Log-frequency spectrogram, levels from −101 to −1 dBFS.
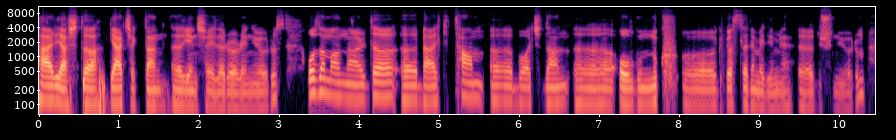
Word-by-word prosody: her 125 -2 +9
yaşta 110 -1 +7
gerçekten, 105 -2 +3
ııı, 100 -1 0
yeni 100 -1 0
şeyler 90 -1 -1
öğreniyoruz. 90 +6 -4 0.3
O 170 +1 +7
zamanlarda, 145 -3 +1
ııı, 130 0 +1
belki 120 0 0
tam, 140 -3 -1
ııı, 125 -1 -3
bu 115 +1 -3
açıdan, 115 +1 -3
ııı, 110 -1 -3
olgunluk, 110 +2 0
ııı, 105 -1 -4
gösteremediğimi, 95 -4 -4
ııı, 90 -1 -6
düşünüyorum. 90 - -8
110 Hz, 120 wpm, -25 LUFS, 100-125 Hz, 0.3 s, her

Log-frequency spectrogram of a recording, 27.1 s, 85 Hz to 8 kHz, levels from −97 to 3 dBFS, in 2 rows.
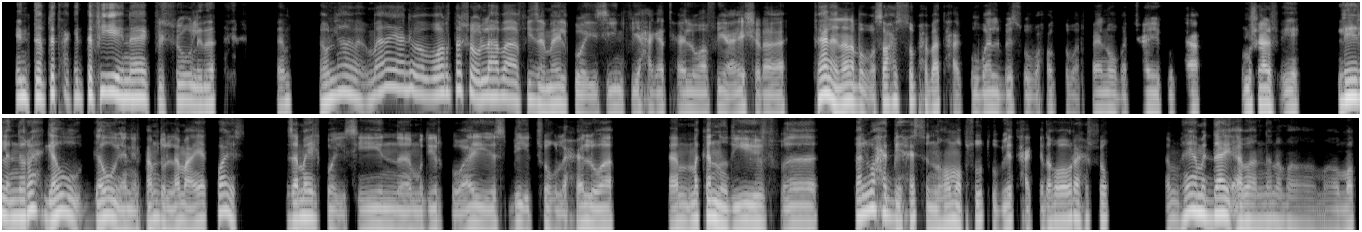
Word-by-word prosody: أنت 170 -1 +3
بتضحك، 170 0 0
أنت 170 +2 +3
فيه 210 +3 +2
إيه - - +6
هناك 165 -2 +4
في - - -12
الشغل 135 0 -2
ده؟"، 130 0 +1 0.6
تمام، 125 +3 -4 0.3
أقول 150 +5 +3
لها 190 -6 0
ما 205 - -2
يعني 235 -1 0
ما 200 -4 0
بارضاش 200 +4 0
أقول 170 +1 +3
لها 175 0 +3
بقى 165 -3 +1
فيه 150 +2 -5
زمايل 125 -1 0
كويسين، 105 0 -6
فيه 110 0 -7
حاجات 105 -1 -6
حلوة، 100 0 -4
في 110 0 -5
عِشرة. 95 -1 -3 0.3
فعلًا 185 -2 +9
أنا 135 +3 +6
بابقى 120 -4 -4
صاحي 135 +1 +1
الصبح 135 -3 -4
باضحك 110 -4 -3
وبالبس 95 -1 -6
وباحط 90 +3 -11
بارفان 95 +3 -8
وباتشيِّك 100 +1 -6
وبتاع 105 +3 -4 0.5
ومش 120 +1 -2
عارف 125 -3 +4
إيه، 110 0 -3 0.4
ليه؟ 165 +4 +9
لأني 145 -3 +4
رايح 185 +2 +3
جو 150 0 +3
جو 140 +2 +3
يعني 100 -3 -1
الحمد 120 +7 -2
لله 110 0 0
معايا 115 +2 +1
كويس، 175 -8 0 0.4
زمايل 135 +1 +3
كويسين، 95 -1 -3
مدير 95 +2 -4
كويس، 100 +4 -2
بيئة 110 -1 -5
شغل 95 -5 -6
حلوة، 105 -1 0 0.6
تمام، 115 +3 0
مكان 130 +2 +4
نظيف، 115 0 +1
آآ، 115 +2 -2 0.4
فالواحد 175 +2 +4
بيحس 130 +1 -2
إن 105 -2 0
هو 105 +3 +1
مبسوط 120 +2 -1
وبيضحك 100 -1 -3
كده 100 +2 -3
وهو 120 +2 +3
رايح 135 -1 +1
الشغل، 125 0 -4 0.6
تمام. 135 -1 -7
هي 175 +5 +5
متضايقة 160 -6 +6
بقى 120 0 +2
إن 115 +1 -4
أنا 120 -1 -4
ما 105 -2 -10
ما 95 0 -12
ما 100 +1 -3
115 Hz, 180 wpm, -25 LUFS, 100-145 Hz, 0.6 s, فعلًا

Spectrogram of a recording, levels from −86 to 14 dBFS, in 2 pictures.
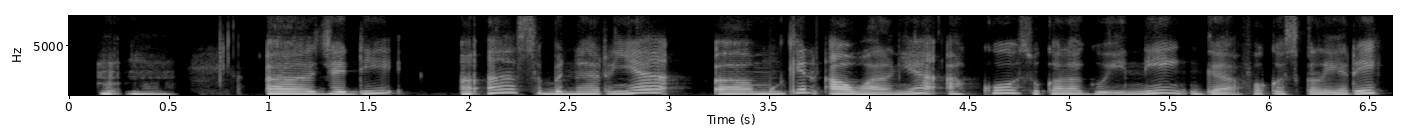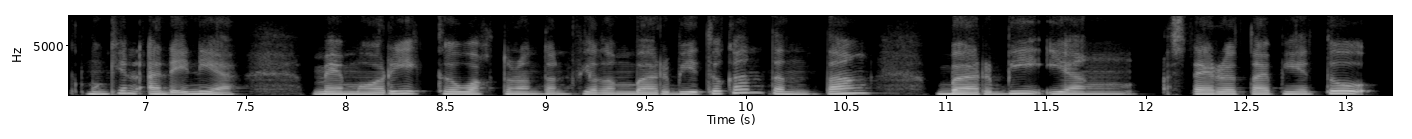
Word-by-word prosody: Mhm, 205 -4 0 0.5
eee, 230 -1 +7
jadi 205 +4 +2 0.4
heeh, 280 +8 +1
sebenernya, 220 +6 +1 0.2
eee, 220 0 +5
mungkin 220 +10 +1
awalnya 200 +1 +4
aku 275 +8 -2
suka 235 -6 -5
lagu 185 +1 -1
ini 210 - 0
nggak 185 -3 -1
fokus 200 0 -4
ke - - -14
lirik 190 +10 +1 0.2
mungkin 230 +5 -2
ada 200 -3 +2
ini 200 -3 +3
ya, 155 - -7 0.4
memori 195 +3 +1
ke 215 - -1
waktu 200 -1 -1
nonton 190 0 -2
film 185 -2 -1
Barbie 190 +1 +1
itu 245 - -1
kan 325 +4 -4
tentang, 225 +6 0 0.3
Barbie 190 +4 +2
yang 190 -2 -1 0.2
stereotype-nya 200 -1 -1
itu, 255 +4 +2
200 Hz, 150 wpm, -22 LUFS, 190-230 Hz, 0.5 s, eee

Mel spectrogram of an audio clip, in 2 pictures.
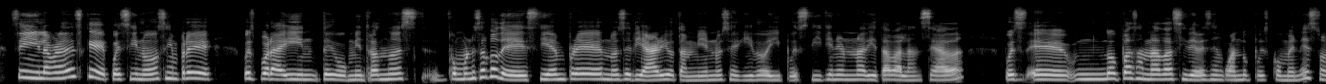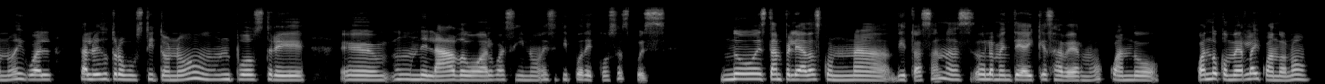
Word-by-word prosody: Sí, 310 -3 +4
la 270 -1 +4
verdad 285 +5 +3
es 370 - -2
que, 300 -10 +4
pues 240 0 0
sí, 245 0 -1
no 235 +2 +1
siempre, 275 -1 +2 0.3
pues 275 -2 +1
por 255 0 +2
ahí, 225 -1 +2
te 235 - +2
digo, 215 -3 +2
mientras 215 +2 0
no 240 +2 +2
es, 255 -1 -1 0.3
como 255 0 +1
no 280 - +2
es 320 - -3
algo 360 +2 +3
de 210 -4 +4
siempre, 240 +2 +2
no 230 -1 0
es 225 - -1
de 240 0 +1
diario 215 +1 +3
también, 200 0 -3
no 215 - -2
es - - -8
seguido 205 0 -3
y, 200 0 -1
pues 195 0 -6
sí, 210 0 -7
tienen 225 0 -3
una 220 0 +1
dieta 215 +1 0
balanceada, 200 - 0 0.4
pues, 225 -1 0
eh, 220 -2 +3
no 240 +3 +1
pasa 275 -1 +1
nada 235 0 +3
si 235 -1 -3
de 215 -1 +2
vez 215 +1 -2
en 220 -1 -3
cuando, 210 0 -3
pues, 205 0 -7
comen 200 0 -4
eso, 280 -7 -3
¿no? 210 +3 -4
Igual, 225 -3 0 0.2
tal 240 -1 +1
vez 235 +1 +4
otro 240 -2 +1
gustito, 215 -1 -4
¿no? 215 +5 -1
Un 230 -4 -2
postre, 215 -3 0 0.3
eh, 210 -1 +1
un 225 +2 -3
helado 205 0 +3
o 205 - +1
algo 210 +2 -1
así, 210 -1 -7
¿no? 200 +1 -6
Ese 220 -1 -9
tipo 225 0 -5
de 210 - -2
cosas, 200 0 -10
pues, 475 - -5 0.5
no 245 +2 +3
están 240 -1 +1
peleadas 225 0 +2
con 220 -3 -2
una 205 0 0
dieta 210 -1 -3
sana, 230 +1 -2
solamente 220 0 0
hay 210 0 +2
que 230 - -3
saber, 195 -3 0
¿no? 190 +1 -9
Cuándo 200 -2 -2 0.3
cuándo 250 +3 +2
comerla 225 +2 +2
y 255 - 0
cuándo 200 -4 -1
no. 225 +1 -2
225 Hz, 205 wpm, -22 LUFS, 210-240 Hz, 0.5 s, Sí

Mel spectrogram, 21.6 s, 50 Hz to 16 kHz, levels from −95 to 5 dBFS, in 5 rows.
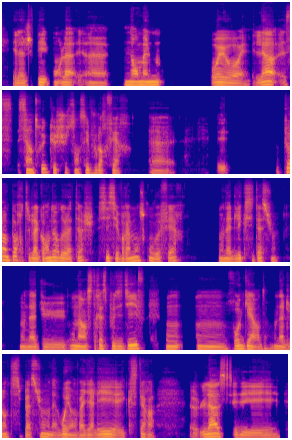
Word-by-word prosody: Et 100 - -4
là, 100 0 0
je 95 - +11
fais: 115 -1 +3
«Bon 110 - -3
là, 115 0 +2 0.5
heu, - - -19 0.2
normalem» 120 0 +5 0.8
Ouais, 115 0 +5
ouais, 105 -1 +1
ouais, 105 +6 -2
là, 120 +6 +5
c - - -9
c'est 120 - -1
un 115 - +3
truc 145 +4 -1
que 120 - -1
je - - -2
suis 115 - -2
censé 115 +1 -4
vouloir 110 -1 -5
faire. - - -6 0.3
Heu, 105 -1 -7 0.8
et - - -8 0.8
peu 165 - +3
importe 155 -1 +1
la 110 -1 +4
grandeur 125 +3 +2
de 115 - +3
la 105 -2 +1
tâche, 125 +7 -4
si 125 - -1
c'est 115 -1 +1
vraiment 110 +6 0
ce 135 - +2
qu'on 120 - -2
veut 105 -1 -2
faire, 125 +8 -4 0.5
on 110 - -1
a 110 - +2
de 105 - -6
l'excitation, 115 0 -1 0.5
on 105 -1 -4
a 105 0 0
du 100 -1 -7
on 120 -1 +1
a 110 - +4
un 105 - +2
stress 125 +3 -1
positif, 130 +5 +3 0.3
on 110 -1 -1 0.3
on 105 -1 -2
regarde, 120 -2 +1
on 115 - -4
a 105 - +1
de 100 - -5
l'anticipation, 115 +1 -2
on 105 - -1
a 95 - -7
ouais, 115 +1 +1
on 95 - -5
va 100 +1 -1
y 105 0 -1
aller, 115 +4 +3
et 100 -2 -2
cetera. - - -4 0.6
Heu, - - -7
là, 125 +4 +6
c'est, 100 -2 -1
115 Hz, 190 wpm, -24 LUFS, 105-120 Hz, 0.8 s, je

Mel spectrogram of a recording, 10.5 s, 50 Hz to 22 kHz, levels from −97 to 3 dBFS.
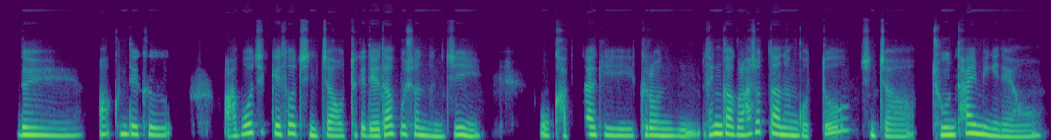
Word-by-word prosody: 네. 195 -2 +2 0.2
아 230 +1 -3
근데 230 -1 +2
그 210 -1 -2 0.5
아버지께서 245 +2 0
진짜 190 -4 -1
어떻게 200 +3 -4
내다보셨는지 195 -2 +1 0.6
어 - - -1
갑자기 195 -4 -2
그런 190 +1 0
생각을 225 -2 +4
하셨다는 235 -6 +2
것도 160 -2 -4
진짜 180 -2 -4 0.2
좋은 205 0 +4
타이밍이네요. 185 -8 +2
200 Hz, 265 characters per minute, -23 LUFS, 185-225 Hz, 0.6 s, 생각을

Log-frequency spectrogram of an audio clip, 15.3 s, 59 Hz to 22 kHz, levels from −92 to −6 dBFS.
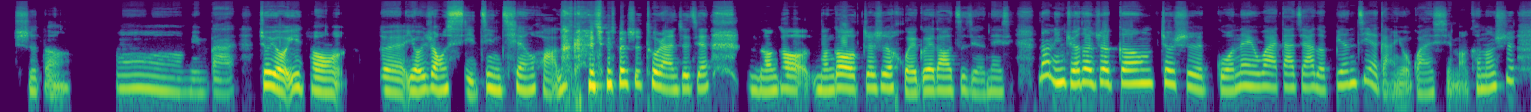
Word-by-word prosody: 是 180 - -7
的， - - -10 0.6
哦， 205 -4 -7
明 165 -1 -15
白， 160 -2 -10 0.2
就 250 - +6
有 200 -6 +8
一 220 - +2
种 180 -4 +1 0.4
对， 180 -4 -1
有 180 -1 +3
一 - - +1
种 200 -2 +3
洗 170 -7 +2
尽 200 +4 0
铅 200 0 -2
华 210 - -5
的 200 - +2
感 245 0 +4
觉。 260 +2 +5
就 270 +1 +4
是 260 - -3
突 255 - +2
然 200 -3 +1
之 205 0 0
间 210 +1 -3 0.5
能 180 +1 -1
够 200 -1 +2
能 190 0 -2
够 215 0 +6
就 215 +1 -2
是 215 0 +1
回 175 -5 -2
归 185 +2 +2
到 190 0 0
自 190 +1 -8
己 170 -3 -10
的 155 - -13
内 180 0 -9
心。 195 +5 -14 0.2
那 400 +3 +1
您 290 -2 +5
觉 265 -1 +3
得 285 0 +4
这 275 +1 +3
跟 275 0 +2
就 275 -2 +1
是 225 -6 -3
国 185 0 -3
内 235 0 -2
外 225 -1 -2
大 220 0 -4
家 220 0 -4
的 195 -2 -5
边 250 +7 -4
界 280 -4 -5
感 - - -11
有 - - -9
关 160 0 -9
系 170 - -10
吗？ 255 - -13
可 200 - -9
能 205 +3 -2
是 305 +6 -8
210 Hz, 250 characters per minute, -17 LUFS, 185-240 Hz, 0.6 s, 有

